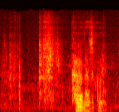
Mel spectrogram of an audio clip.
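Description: Loaded wheelbarrow being pushed: a sharp metal clink, then a short scraping rattle. A man speaks Japanese briefly near the end.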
